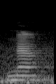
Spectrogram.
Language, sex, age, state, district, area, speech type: Sindhi, female, 18-30, Madhya Pradesh, Katni, rural, read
